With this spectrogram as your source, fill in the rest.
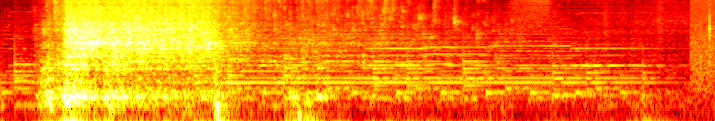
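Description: A toilet cistern with a newly fitted flush plate flushes indoors in a bathroom, a close rushing gush of water that tapers into a quieter trickle and refill hiss.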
